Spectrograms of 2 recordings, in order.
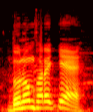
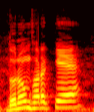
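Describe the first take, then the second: No difference in how they are said.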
